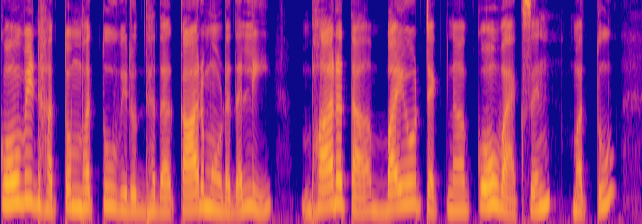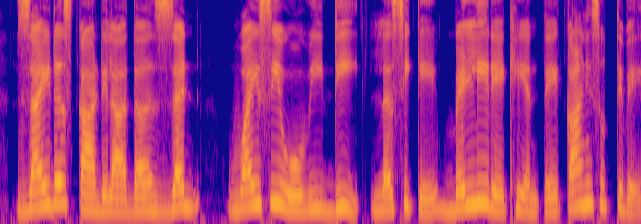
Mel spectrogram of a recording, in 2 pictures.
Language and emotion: Kannada, neutral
